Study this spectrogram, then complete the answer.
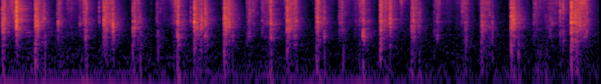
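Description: Playing cards riffle and flick rapidly as a deck is shuffled close by.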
